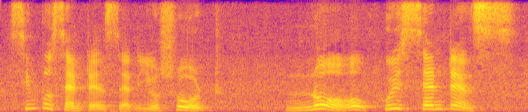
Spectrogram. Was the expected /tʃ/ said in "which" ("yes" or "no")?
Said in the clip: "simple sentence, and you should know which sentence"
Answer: no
